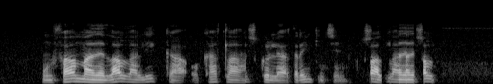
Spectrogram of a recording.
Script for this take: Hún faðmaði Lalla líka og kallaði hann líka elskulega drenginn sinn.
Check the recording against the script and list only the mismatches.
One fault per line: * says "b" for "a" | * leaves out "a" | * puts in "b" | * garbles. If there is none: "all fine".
* leaves out "hann líka"
* garbles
